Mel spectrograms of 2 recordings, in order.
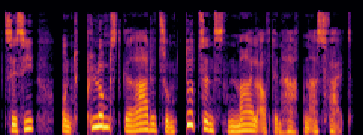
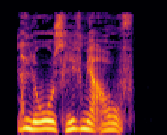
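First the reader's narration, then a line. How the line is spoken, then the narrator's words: Snapping hiss. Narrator (German): faucht sie Robert an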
